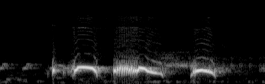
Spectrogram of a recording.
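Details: Spotted dove, played as a lure to get other doves singing: a clear cooing phrase of several looping, arched coos around a low, mellow pitch, the middle note drawn out and slurred downward, with short quiet gaps.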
